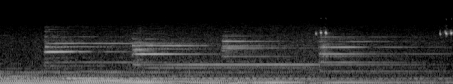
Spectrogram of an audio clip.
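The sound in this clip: A bell strikes ten o'clock at night. Four evenly spaced strikes each ring out with bright, sustained overtones that linger into the next, over a steady low rumbling background.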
